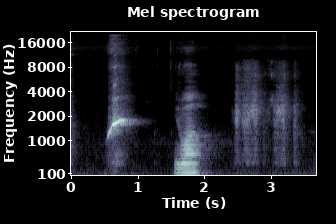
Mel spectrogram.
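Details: A pet conure that talks gives a bright rising whistle, then a few raspy, speech-like syllables, while a man's deep voice speaks briefly between them.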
